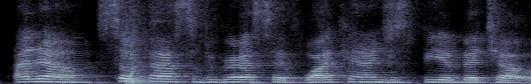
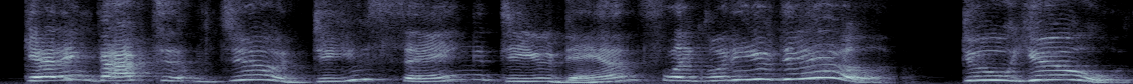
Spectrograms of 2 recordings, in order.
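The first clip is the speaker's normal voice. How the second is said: fired-up urging; 8 semitones higher, 4 dB louder than usual. Real, not acted. Urging the viewer to create.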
